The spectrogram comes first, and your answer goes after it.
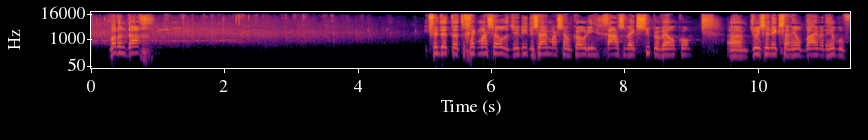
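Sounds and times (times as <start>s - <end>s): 
applause for volunteers: 0.0s - 5.0s
speech: 0.2s - 1.0s, 5.0s - 11.3s.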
